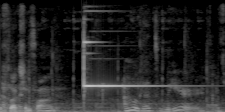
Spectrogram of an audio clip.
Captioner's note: bell chimes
